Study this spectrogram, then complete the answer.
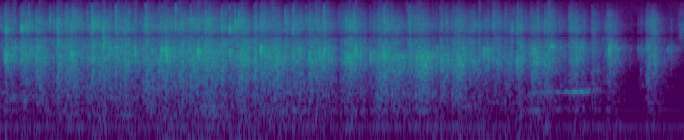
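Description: A church congregation breaks into sustained applause, a dense roomful of clapping that holds steady for several seconds and then thins out toward the end.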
